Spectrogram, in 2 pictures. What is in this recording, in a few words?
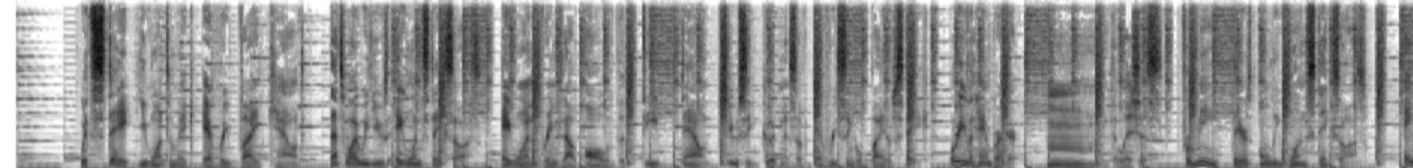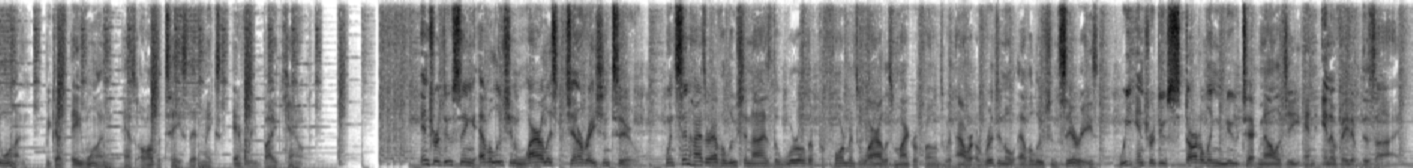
Commerical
